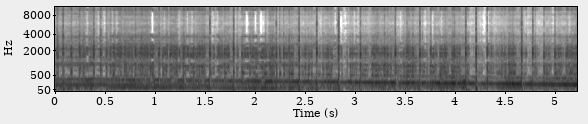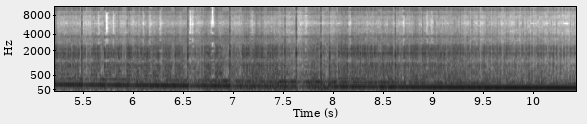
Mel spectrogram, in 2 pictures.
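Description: Inline-four sportbike engine off the throttle in fifth gear, revs falling steadily from about 10,000 to about 4,000 rpm as the bike slows. The engine note drops smoothly in pitch, then levels out near the end.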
